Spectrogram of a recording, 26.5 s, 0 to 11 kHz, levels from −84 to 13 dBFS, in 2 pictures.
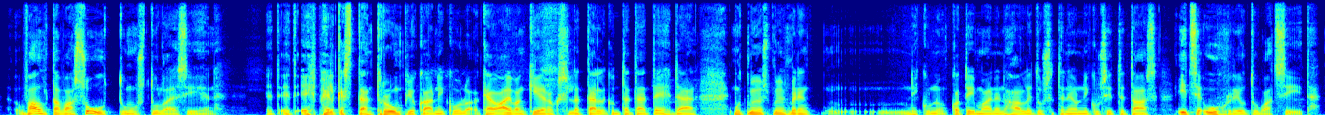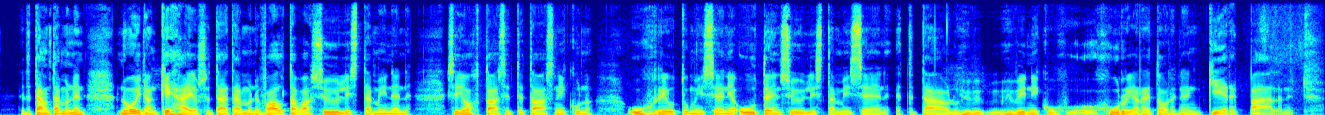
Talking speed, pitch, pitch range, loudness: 145 wpm, 100 Hz, 95-115 Hz, -19 LUFS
